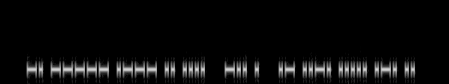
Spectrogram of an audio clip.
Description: Morse code, heard as a keyed tone, about 40 wpm, 700 Hz. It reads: N0JIH DE AF5RI
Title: USA Callsign DE Callsign - 5 Characters - 40wpm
